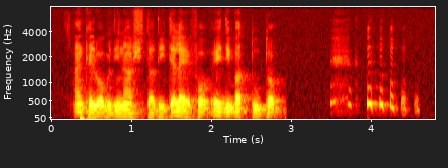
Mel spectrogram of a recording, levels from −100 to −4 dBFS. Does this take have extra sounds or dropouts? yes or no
yes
